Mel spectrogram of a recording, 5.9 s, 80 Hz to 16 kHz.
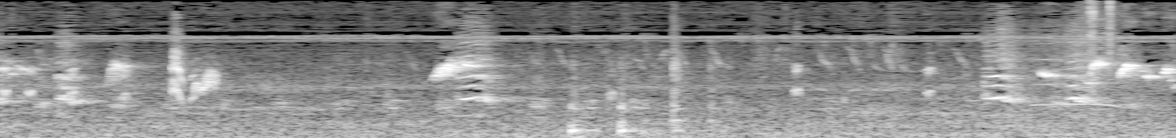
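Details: Red-whiskered bulbul in competitive duel singing, fired up and vigorous, May 2020: two short bright warbled phrases near two and five seconds amid scattered faint chirps and a steady high background hiss.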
